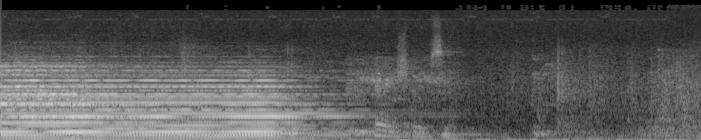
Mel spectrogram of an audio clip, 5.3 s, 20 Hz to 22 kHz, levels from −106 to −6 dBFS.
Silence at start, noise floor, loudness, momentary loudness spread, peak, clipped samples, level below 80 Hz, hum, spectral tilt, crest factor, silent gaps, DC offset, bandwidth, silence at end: 0 s; -52 dBFS; -28 LUFS; 25 LU; -14 dBFS; under 0.1%; -50 dBFS; none; -6 dB/octave; 18 dB; none; under 0.1%; 16.5 kHz; 0 s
